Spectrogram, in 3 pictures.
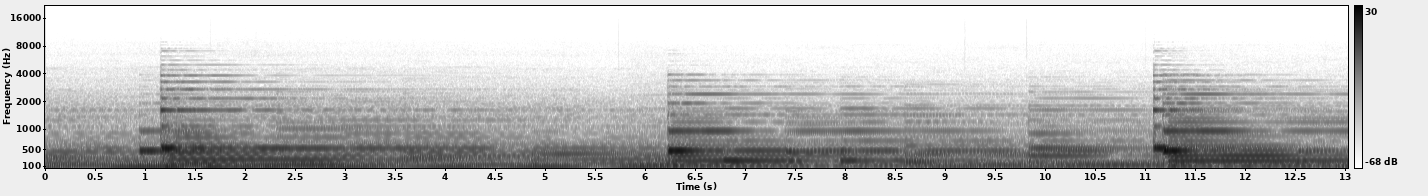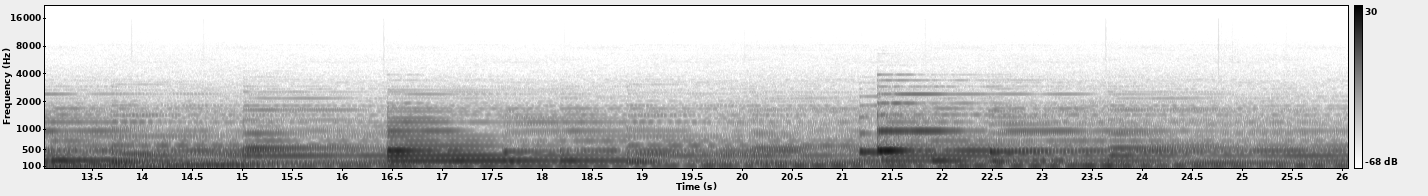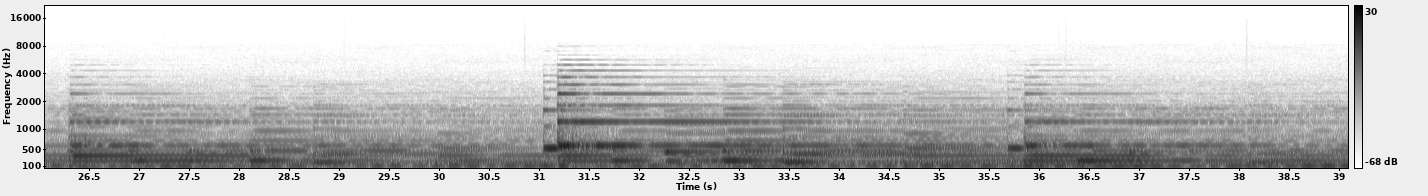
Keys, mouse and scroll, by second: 0.0-0.5 scroll down 1, 0.9 scroll up 1, 2.4 click, 4.5 click, 5.3 scroll down 1, 7.2 right click, 7.5 scroll down 1, 8.4 scroll up 1, 9.4 click, 9.8 scroll down 1, 12.2-12.7 scroll up 1, 13.8 click, 14.7-15.2 scroll down 1, 15.6 scroll up 1, 16.6 click, 16.9-17.3 scroll down 1, 18.0 scroll up 1, 18.5 right click, 18.8-19.1 scroll up 1, 20.1 click, 20.4 scroll down 1, 21.8-22.2 scroll up 1, 23.6 click, 25.7 click, 26.7-27.0 scroll down 1, 27.6-28.5 scroll up 1, 28.5 click, 28.9-29.5 scroll down 1, 29.5 right click, 29.8-30.2 scroll down 1, 31.0 scroll up 1, 32.0 click, 32.3 scroll down 1, 33.5 scroll up 1, 35.3 click, 37.4 scroll down 1, 38.2 click, 38.5-39.0 scroll down 1.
